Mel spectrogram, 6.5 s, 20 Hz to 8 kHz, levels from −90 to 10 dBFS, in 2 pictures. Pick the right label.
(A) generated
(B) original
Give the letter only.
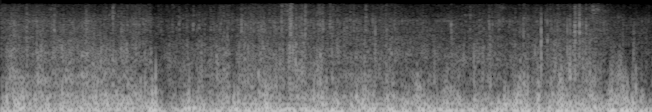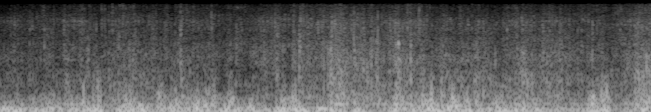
B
